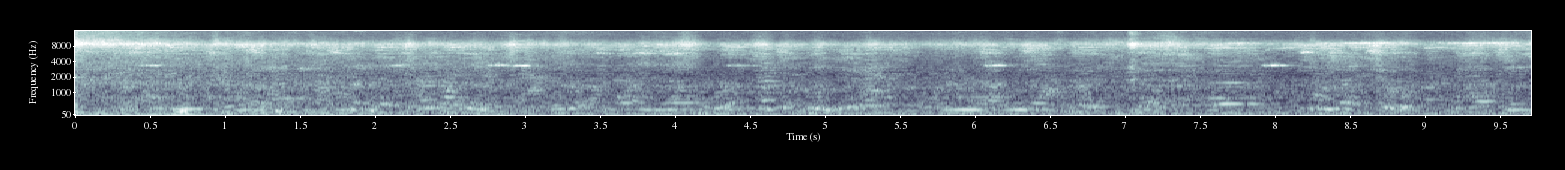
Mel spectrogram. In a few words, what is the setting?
bus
